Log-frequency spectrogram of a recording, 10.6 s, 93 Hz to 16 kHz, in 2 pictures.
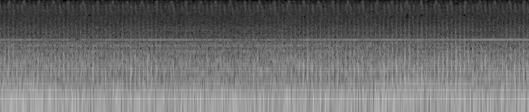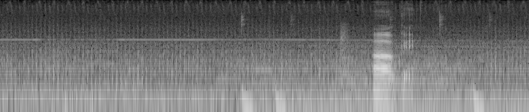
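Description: A GotFriends Mini-500 helicopter settles toward a rooftop landing in a flight simulator, a steady rotor and engine hum running throughout, with a few thumps and a short spoken word near the end.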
